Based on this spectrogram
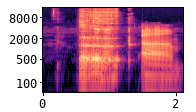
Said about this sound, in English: Haha, I did the funny Rick and Morty man. I did the Rick and Morty burp man in the microphone. That wasn't silent.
